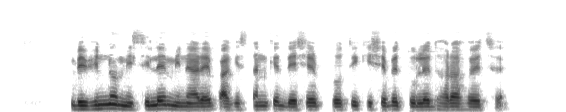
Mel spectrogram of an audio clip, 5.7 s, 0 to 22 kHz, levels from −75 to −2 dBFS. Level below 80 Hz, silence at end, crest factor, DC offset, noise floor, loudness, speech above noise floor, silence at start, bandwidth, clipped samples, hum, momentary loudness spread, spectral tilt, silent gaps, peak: -60 dBFS; 0.65 s; 16 dB; under 0.1%; -73 dBFS; -19 LUFS; 54 dB; 0.7 s; 7 kHz; under 0.1%; none; 7 LU; -7.5 dB/octave; none; -4 dBFS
